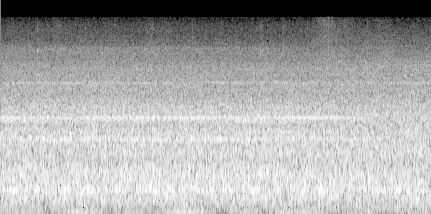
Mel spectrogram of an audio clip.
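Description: Train at a station, a steady rumble and hum with several steady whining tones over it.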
